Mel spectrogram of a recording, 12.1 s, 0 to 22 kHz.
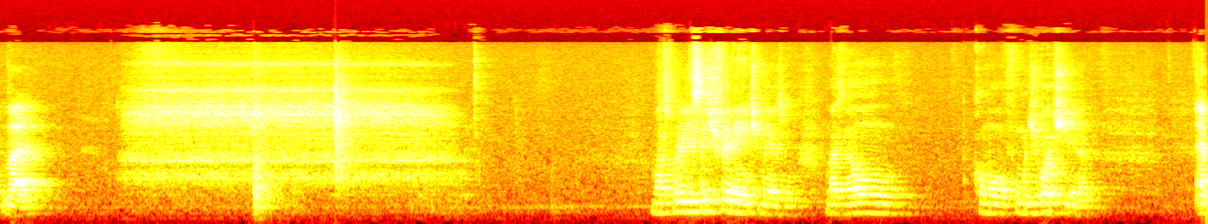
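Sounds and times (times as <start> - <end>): hookah water bubbling: 1.2 - 5.0.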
